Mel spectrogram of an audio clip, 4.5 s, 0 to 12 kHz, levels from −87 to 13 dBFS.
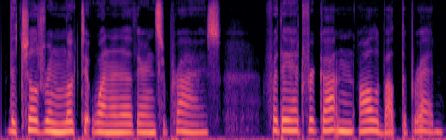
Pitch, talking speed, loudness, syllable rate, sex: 220 Hz, 215 wpm, -16 LUFS, 6.7 syllables/s, female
